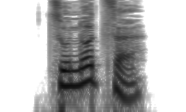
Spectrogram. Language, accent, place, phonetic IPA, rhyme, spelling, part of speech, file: German, Germany, Berlin, [t͡suˈnʊt͡sə], -ʊt͡sə, zunutze, adverb, De-zunutze.ogg
- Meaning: For the purpose or benefit (of)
